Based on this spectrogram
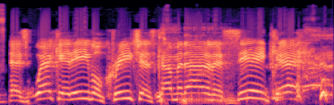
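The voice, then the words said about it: Put-on Massachusetts accent. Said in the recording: “did you picture all the dialogue in your head in like a Massachusetts accent?”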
